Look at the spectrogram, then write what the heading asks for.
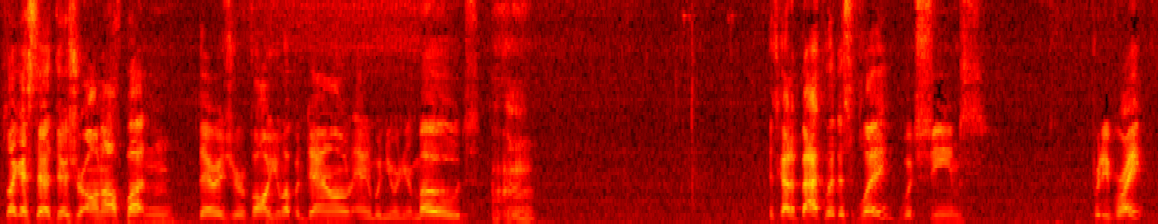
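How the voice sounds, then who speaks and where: A man giving a casual hands-on product review, talking in a halting way and repeating words as he goes. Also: on the high side, slight background noise.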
